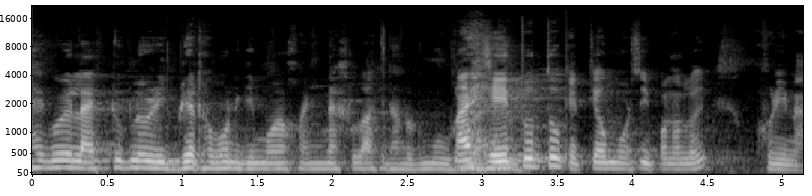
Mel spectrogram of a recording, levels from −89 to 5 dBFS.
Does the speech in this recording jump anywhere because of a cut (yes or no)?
yes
